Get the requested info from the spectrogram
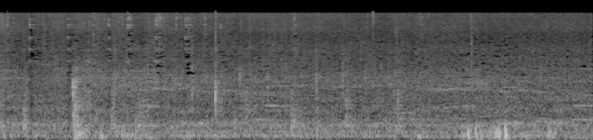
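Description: Chopped garlic and spring onion sizzling in melted butter in a nonstick kadai, stirred and scraped with a wooden spatula. A few soft knocks of the spatula against the pan come about a second in, a little past two seconds, and twice around five seconds.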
